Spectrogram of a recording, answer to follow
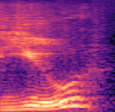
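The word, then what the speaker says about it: Yew: Then we will go to the town of U to get the druid. U-Y-E-W, not Y-O-U.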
